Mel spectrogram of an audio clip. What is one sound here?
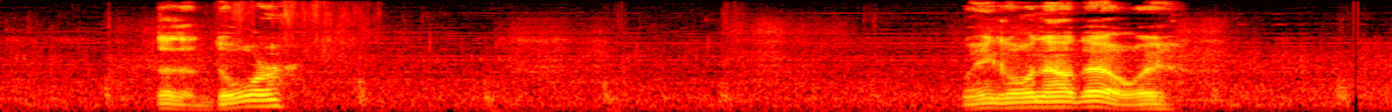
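A young man speaks briefly and loudly into a close microphone.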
